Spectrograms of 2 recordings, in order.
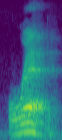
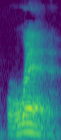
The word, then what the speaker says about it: read: Now, this one is a little complicated because the past simple for read is red, but it is spelled the same way. However, it's pronounced red.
